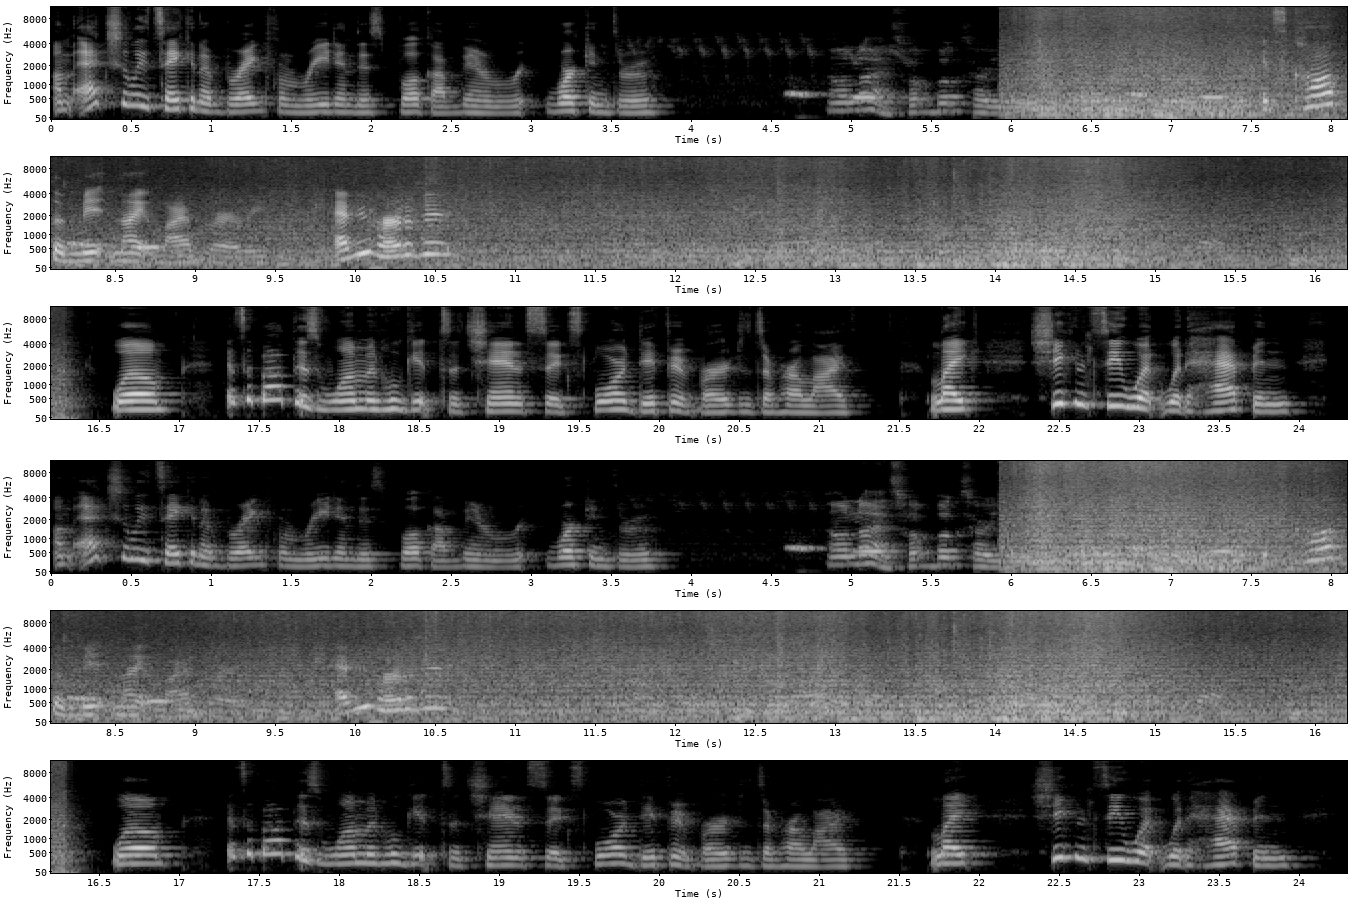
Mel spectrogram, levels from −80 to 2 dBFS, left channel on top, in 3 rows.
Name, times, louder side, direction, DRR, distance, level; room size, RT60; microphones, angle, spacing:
voice 1, 0.0-3.8 7.3-10.7 16.6-16.9 17.3-21.2 21.7-22.0 22.3-23.9, left 5 dB, 50° left, 0.5 m, -26 dB
sound 1, 4.6-5.2 6.7-7.4 8.2-8.8, left 2 dB, 90° left, 1.3 m, -29 dB
voice 2, 4.8-6.4 11.7-15.6, right 3 dB, 40° right, 1.0 m, -36 dB
Waves surf, 5.9-16.3, right 2 dB, 15° right, 0.8 m, -27 dB
8.7 x 7.1 x 3.1 m
head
